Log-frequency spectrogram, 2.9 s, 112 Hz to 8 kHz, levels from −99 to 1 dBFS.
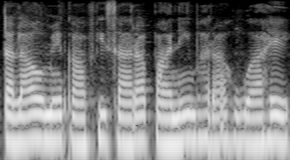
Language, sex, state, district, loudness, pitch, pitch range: Hindi, female, Madhya Pradesh, Bhopal, -12 LUFS, 180 Hz, 175-185 Hz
